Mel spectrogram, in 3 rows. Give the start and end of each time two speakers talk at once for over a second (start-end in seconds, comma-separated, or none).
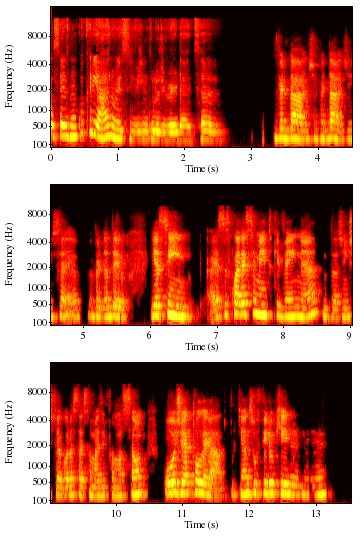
none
